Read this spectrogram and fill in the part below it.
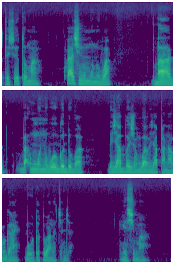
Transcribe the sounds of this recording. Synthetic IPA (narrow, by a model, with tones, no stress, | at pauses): to˨ʃo˦to˨ma˦ | ko˦a̰˦ʃi˦nu˦mo˨nu˨bʷa˦ | ba˦˨˦ | mo˨nu˨bʷa˦ɡo˦du˨bʷa˦ | bi˨d͡ʒa˦ba˦ʒo˨ŋ˦ɡʷa˦bi˨d͡ʒa˦pa˨na˨bu˦ɡa˨hi˦bo˨bo˨to˨tu˦ba˨na˨t͡ʃḭ˨nd͡ʒe˨˦ | e˨ʃi˨ma˦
